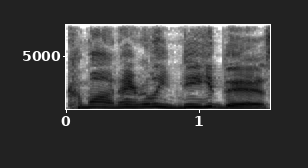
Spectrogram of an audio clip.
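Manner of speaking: very high, loud, desperate pleading. Retelling how a man on a recording begged a woman, imitating someone begging. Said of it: "He's like begging this woman".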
